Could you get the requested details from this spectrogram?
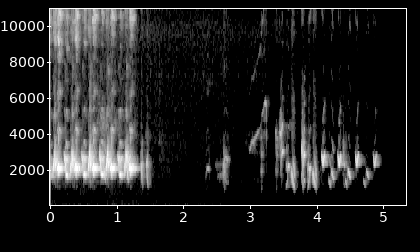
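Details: Yellow-vented bulbul with responding bulbuls: a loud second of rapid chattering, scattered quiet chips, then a looser phrase of short, clear whistled notes rising and falling.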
